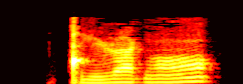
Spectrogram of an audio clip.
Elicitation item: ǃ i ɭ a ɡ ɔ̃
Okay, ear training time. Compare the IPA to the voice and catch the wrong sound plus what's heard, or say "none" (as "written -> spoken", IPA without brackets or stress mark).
none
